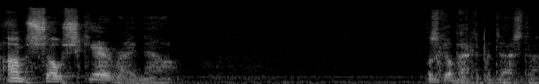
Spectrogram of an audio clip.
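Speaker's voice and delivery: deadpan fake fright; low murmured mock fear; sarcastic fear.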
